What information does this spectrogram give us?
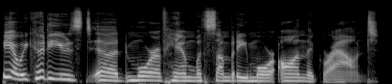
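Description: A woman's voice: lowish voice, sing-song, brisk, smooth, no echo. Woman chatting casually, dry close sound. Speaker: podcast co-host. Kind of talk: casual comic book discussion.

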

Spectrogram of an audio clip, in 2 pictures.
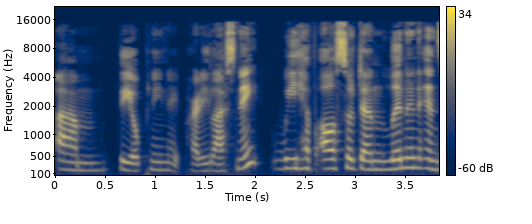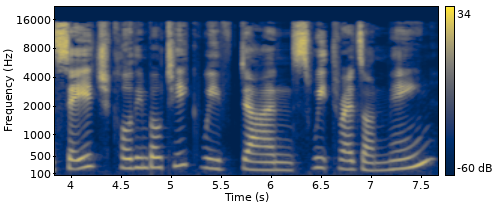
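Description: A woman's voice: mid-range voice, a bit bright, dry recording, clean studio sound. Enthusiastic talkative woman guest. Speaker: guest, show host. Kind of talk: casual interview. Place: film festival.

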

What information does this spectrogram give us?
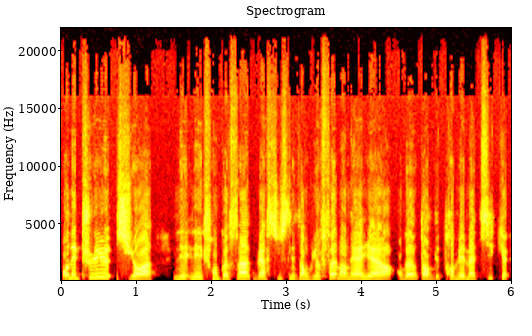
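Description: A woman's voice: a little high, moderate pace, fairly bright tone, clear, resonant tone, no echo. A woman film director answering radio interview questions in a hesitant, thoughtful way, full of fillers and repeated words. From living in Toronto, Ontario.

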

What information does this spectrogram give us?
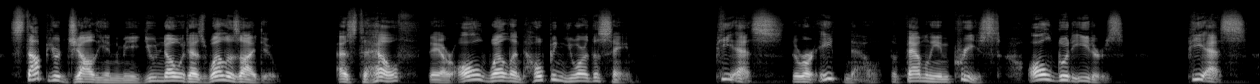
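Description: A stubborn, grumbling Irish express agent acted out by a male narrator from a comic storybook. His folksy speech is emphatic and lifted high, swinging widely in pitch. The sound is close and dry. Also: no echo. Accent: stage Irish.

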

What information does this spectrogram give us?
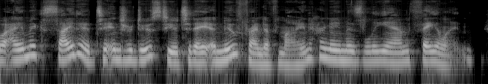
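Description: A woman's voice: fairly low pitch, darkish tone. A woman hosting a podcast who reads a scripted opening and then introduces and questions her guest in an earnest tone. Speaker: podcast host.

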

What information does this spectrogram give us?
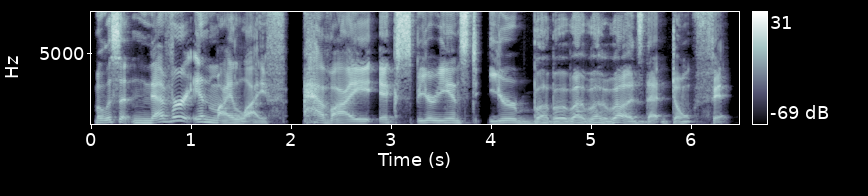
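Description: A man co-hosting a podcast in casual comedic chat, telling stories in a rambling, animated way with stammered repeats and acted-out quotes. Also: mid-range voice, slow pace. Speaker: podcast co-host.

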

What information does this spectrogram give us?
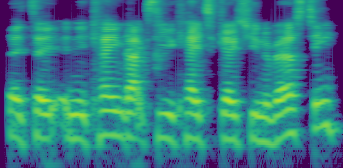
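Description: A man's voice: a little high, little pitch movement, racing, a little mellow. A man hosting a podcast interview, asking friendly, conversational questions. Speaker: podcast host.

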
